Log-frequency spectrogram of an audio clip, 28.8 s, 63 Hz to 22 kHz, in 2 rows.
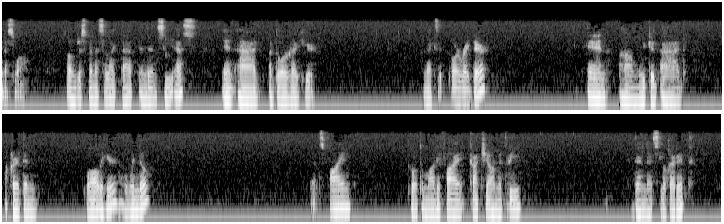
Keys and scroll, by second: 0.4 Escape, 0.8 Escape, 0.9 Escape, 3.0 typing, 6.1 typing, 7.3 Escape, 7.6 Escape, 7.8 Escape, 10.3 Escape, 10.6 Escape, 20.2 Escape, 20.6 Escape, 20.8 Escape, 26.0 Escape, 26.2 Escape.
